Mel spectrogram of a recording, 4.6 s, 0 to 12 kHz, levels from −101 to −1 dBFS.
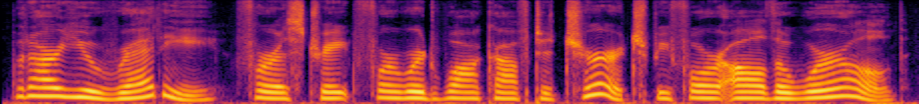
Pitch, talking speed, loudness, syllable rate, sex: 205 Hz, 185 wpm, -14 LUFS, 4.8 syllables/s, female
